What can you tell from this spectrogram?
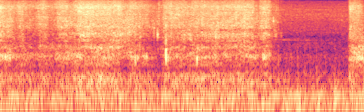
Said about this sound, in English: All right, we're going to wash our hands off.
